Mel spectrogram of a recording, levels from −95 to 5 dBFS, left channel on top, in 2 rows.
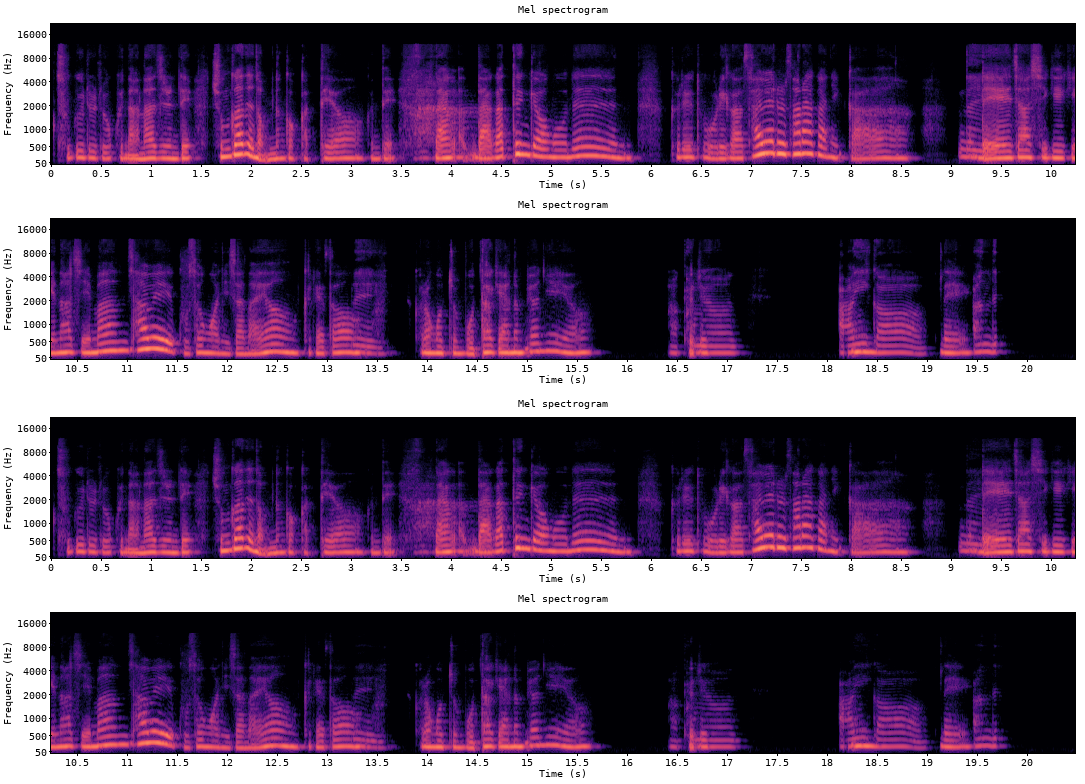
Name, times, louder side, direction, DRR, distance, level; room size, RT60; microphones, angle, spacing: voice 1, 0.1-2.4 2.7-8.6 9.2-13.3 13.9-15.6 16.6-16.8 18.2-18.5 19.1-19.4, left 2 dB, 25° left, 0.4 m, -28 dB
voice 2, 3.6-4.5 9.1-9.5 13.2-13.6 16.4-17.1 18.1-19.0 19.5-19.7, left 4 dB, 80° left, 0.5 m, -39 dB
7.5 x 5.5 x 2.8 m
head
